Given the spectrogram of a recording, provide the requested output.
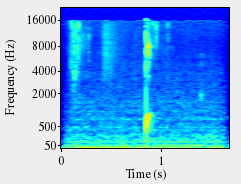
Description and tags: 4 Anzuelo Salpicando
Water, Splash, Fx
